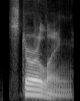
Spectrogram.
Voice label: "sterling", American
